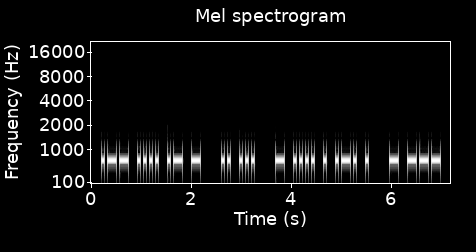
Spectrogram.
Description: Morse code, heard as a keyed tone, about 20 wpm, 700 Hz. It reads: WHAT IS THERE TO
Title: Sentences from Top 200 Words and Abbreviations 20wpm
